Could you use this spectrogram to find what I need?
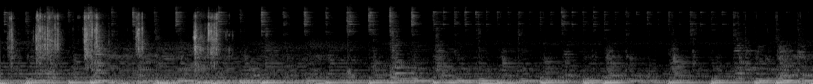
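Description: Dice rolled for a stealth check in a tabletop role-playing game, giving many rapid clicks and clattering knocks over a steady low hum, with no talk.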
